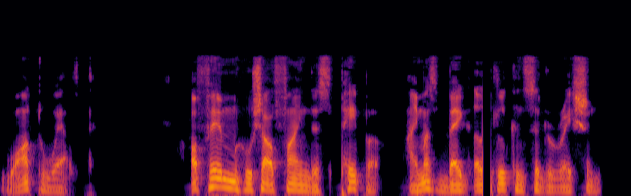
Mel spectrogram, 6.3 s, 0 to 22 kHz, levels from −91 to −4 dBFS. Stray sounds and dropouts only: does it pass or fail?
fail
